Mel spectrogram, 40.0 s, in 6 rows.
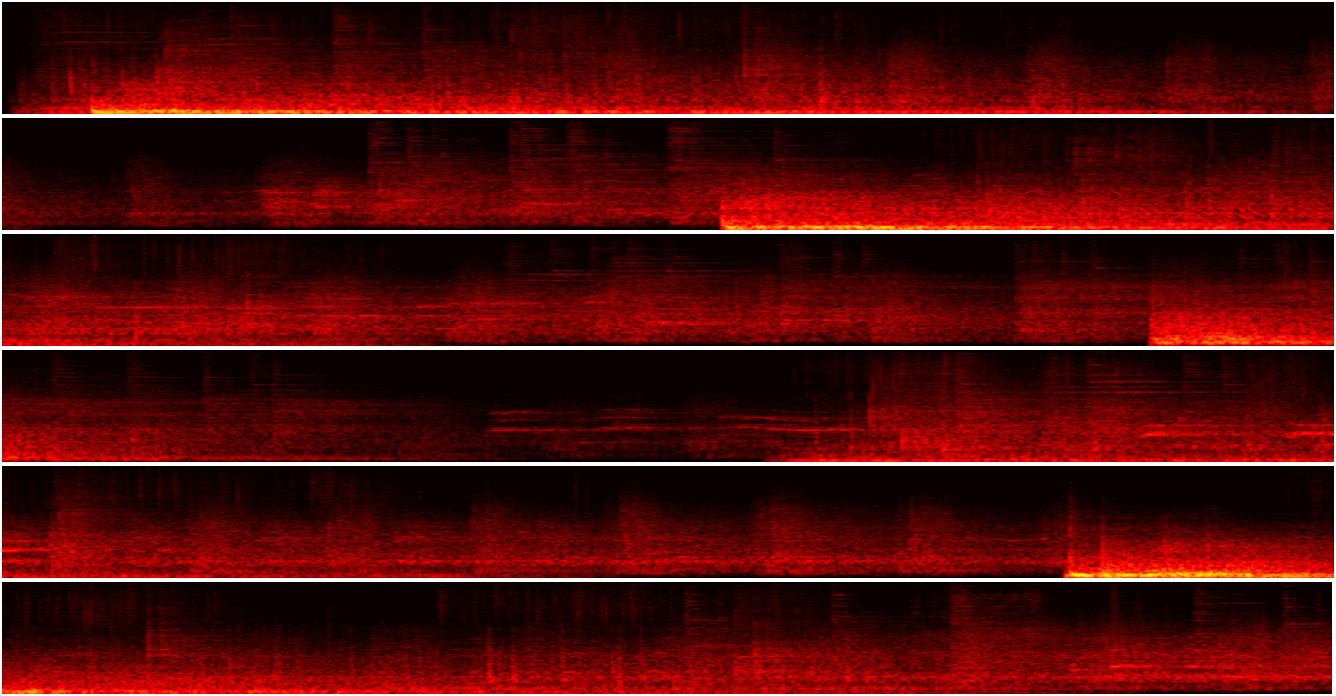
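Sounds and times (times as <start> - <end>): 
distant battle heard from a castle interior: 0.0 - 6.7, 10.3 - 15.4, 19.1 - 22.1, 23.8 - 29.8, 32.0 - 39.6.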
